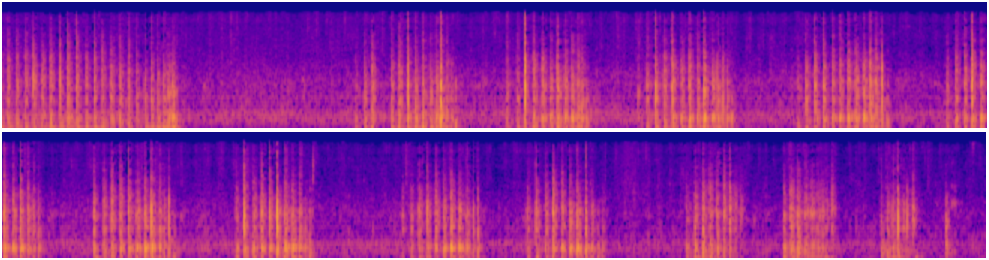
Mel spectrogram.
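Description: Hand-pushed carving gouge cutting small grooves into teak: a longer cut at the start, then a run of short scraping cuts of about half a second each, a little more than one per second.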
